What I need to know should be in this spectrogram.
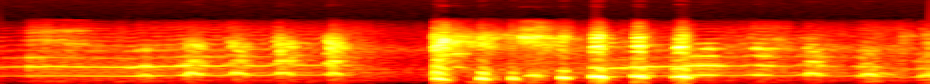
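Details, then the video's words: A shaking cat, held with its legs pressed together, lets out a string of voiced, wavering wailing cries: a smooth pulsing run, a brief silence, then sharper, quicker broken pulses at roughly two or three per second. "Cat funny sounds"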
